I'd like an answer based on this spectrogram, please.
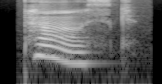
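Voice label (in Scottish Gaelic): "pairc", Scottish Gaelic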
